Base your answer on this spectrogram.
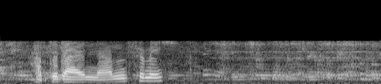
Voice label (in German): die totenbruecke bandpassfilter 8bit, tonbandstimmen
